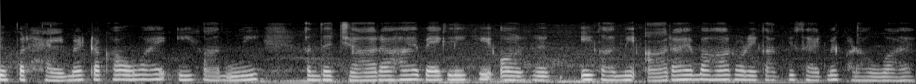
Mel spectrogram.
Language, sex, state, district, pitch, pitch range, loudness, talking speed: Hindi, female, Haryana, Jhajjar, 205 Hz, 185-215 Hz, -17 LUFS, 185 wpm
